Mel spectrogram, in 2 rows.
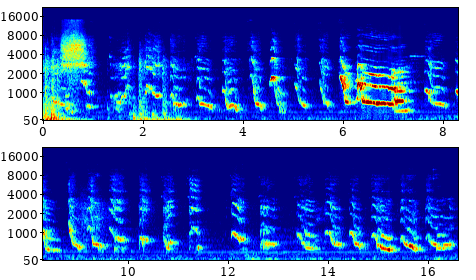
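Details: A 6-month-old Miniature Dachshund puppy cries at night in a steady series of high, wavering whines, asking to go out.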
